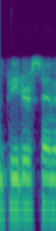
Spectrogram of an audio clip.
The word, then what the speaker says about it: Petersen: Austin Peterson is my Peterson's my last name, and it's spelled S-E-N.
